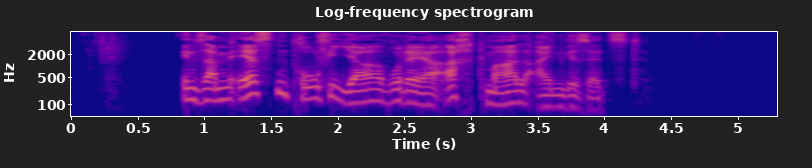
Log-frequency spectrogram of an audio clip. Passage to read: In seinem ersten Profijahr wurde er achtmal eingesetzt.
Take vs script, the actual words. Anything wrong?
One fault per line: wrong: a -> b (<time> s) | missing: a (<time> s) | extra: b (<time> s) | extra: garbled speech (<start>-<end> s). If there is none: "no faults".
no faults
